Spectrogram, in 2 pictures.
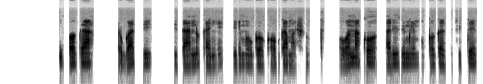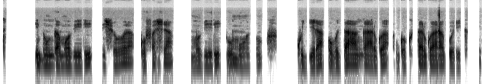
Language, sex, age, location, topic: Kinyarwanda, female, 25-35, Kigali, health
